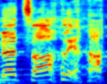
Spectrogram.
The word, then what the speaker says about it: Natalia: I always keep on pronouncing it as Natalie. Natalia.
